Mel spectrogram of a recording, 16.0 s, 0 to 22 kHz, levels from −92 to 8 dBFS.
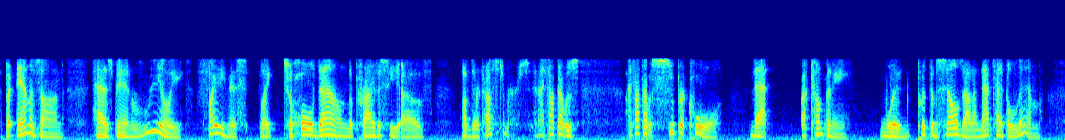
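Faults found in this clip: GSM full-rate codec, whole clip: buzzy, gravelly roughness on speech, hard cut above 4 kHz. Spectrogram shows an empty band above 4 kHz and smeared, pulse-driven harmonics. Vocal-tract model with coarse excitation, which fits a 13 kbps full-rate stream.

Lost GSM frames, 9.68–9.72 s: brief rough, metallic ring held over the gap. The waveform shows a short stretch with no new detail. The decoder replayed the last good frame's settings, consistent with one lost 20 ms frame.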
